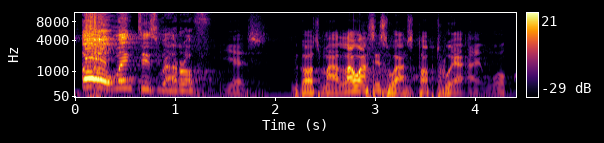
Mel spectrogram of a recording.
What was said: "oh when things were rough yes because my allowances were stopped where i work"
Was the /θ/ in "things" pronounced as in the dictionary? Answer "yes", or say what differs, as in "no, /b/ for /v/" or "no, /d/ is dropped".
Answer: no, /t/ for /θ/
